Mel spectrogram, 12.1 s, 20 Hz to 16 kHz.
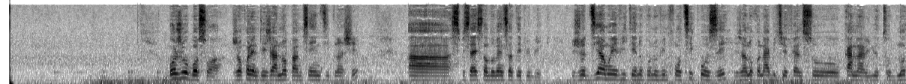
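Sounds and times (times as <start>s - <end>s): wind buffeting microphone: 0.2s - 12.0s.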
